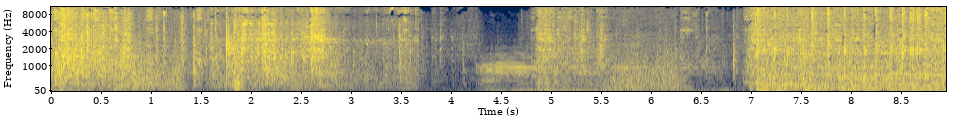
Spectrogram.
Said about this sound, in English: But first, they've got to get their golfing machine motor to turn over.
